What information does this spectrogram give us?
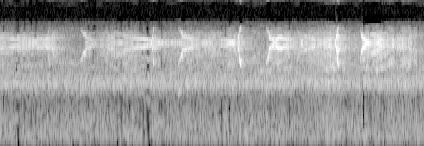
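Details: High, whistled screeches of a bald eagle eaglet at the Decorah nest as the mother lands in the afternoon; sharp slurred notes come in an irregular, excited series, roughly one per second.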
